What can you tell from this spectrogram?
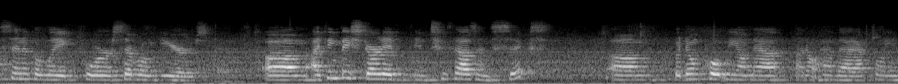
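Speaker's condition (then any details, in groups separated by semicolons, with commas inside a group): No condition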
